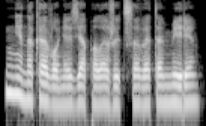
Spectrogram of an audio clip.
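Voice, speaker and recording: Sex: man. Figure: a man voicing a stern countess mother. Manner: lecturing, raised pitch. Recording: dry. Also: fairly even intonation, fairly quick, dark tone, dry recording, lightly acted. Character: strict aristocratic countess mother, middle-aged woman. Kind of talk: audiobook character voice.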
